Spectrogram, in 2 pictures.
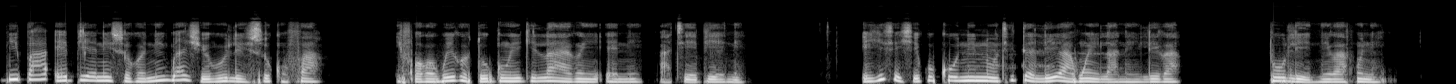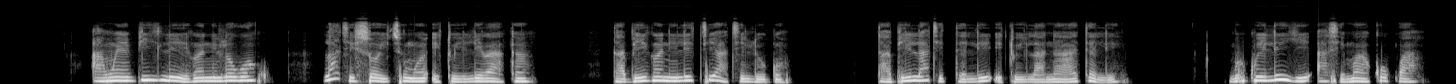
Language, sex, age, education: Yoruba, male, 15-29, tertiary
